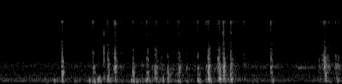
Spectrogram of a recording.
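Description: Fingers tap a computer keyboard while entering data into an Excel spreadsheet, producing a quick, irregular patter of close, crisp keystrokes with short pauses, no voice.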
